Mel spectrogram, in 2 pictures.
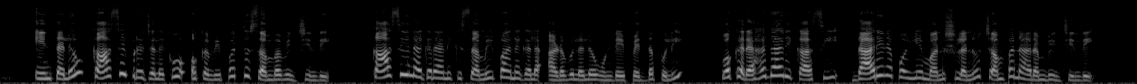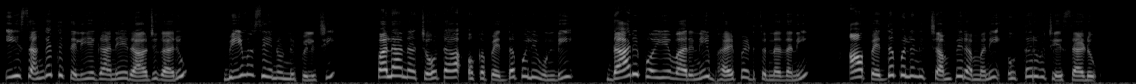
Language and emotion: Telugu, neutral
